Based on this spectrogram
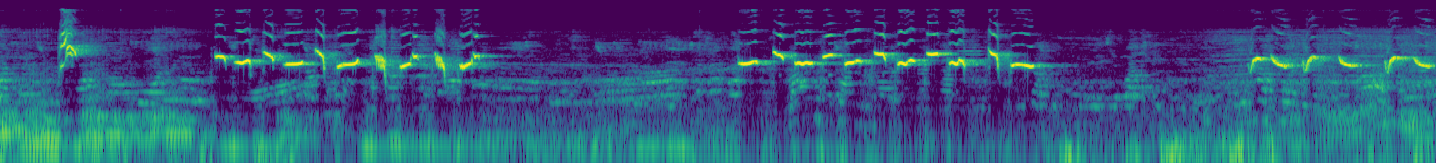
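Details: Lure song of a green leafbird, meant to make an opposing bird sing at once: three bouts of rapid, evenly spaced whistled notes mixed with sharp high chirps, separated by pauses, after a brief low thump.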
